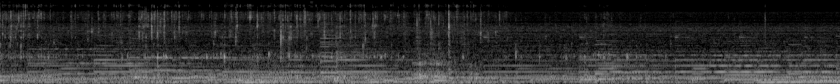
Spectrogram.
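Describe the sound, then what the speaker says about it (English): A sink tap runs steadily with lukewarm water to fill a feeding tube extension, a close continuous splash and trickle with small drips, heard alone without speech. "grab my extension and fill it with lukewarm water underneath the sink"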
